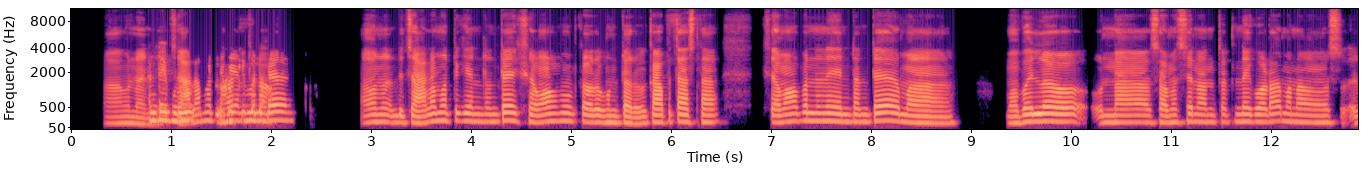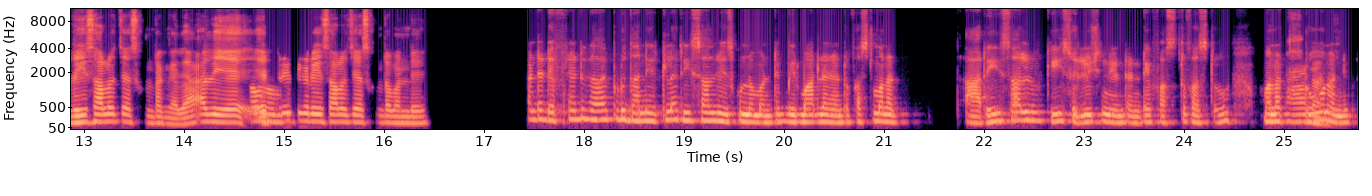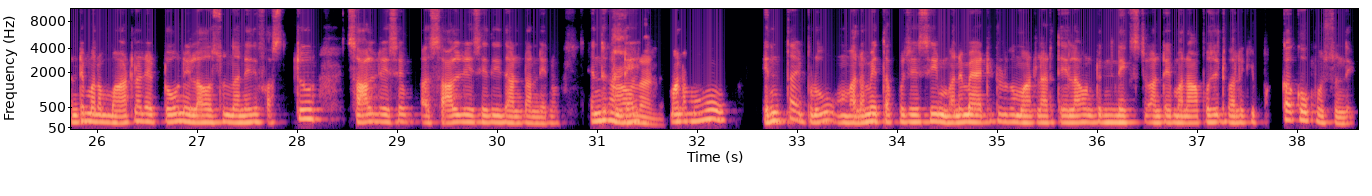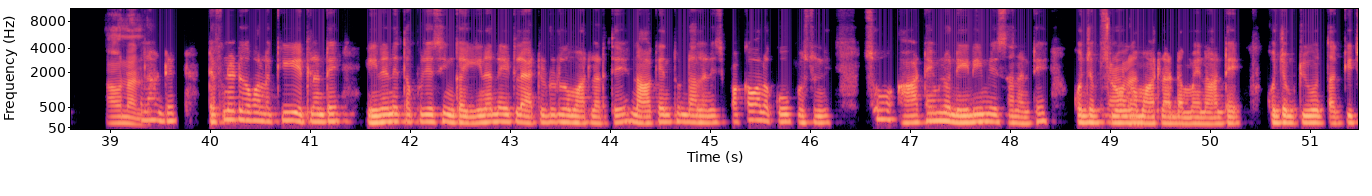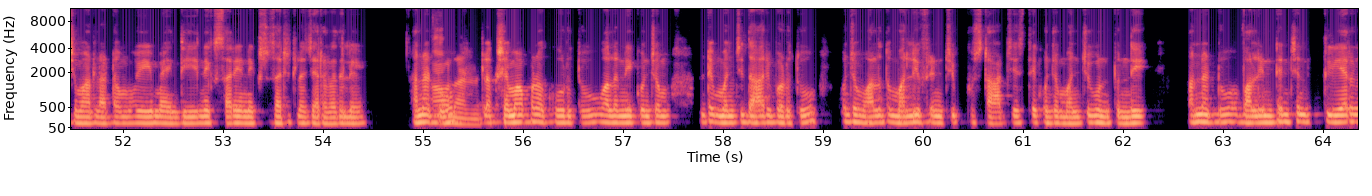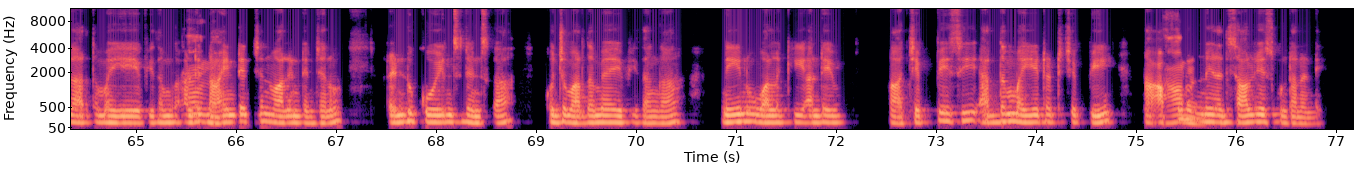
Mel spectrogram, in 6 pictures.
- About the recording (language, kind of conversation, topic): Telugu, podcast, సమస్యపై మాట్లాడడానికి సరైన సమయాన్ని మీరు ఎలా ఎంచుకుంటారు?
- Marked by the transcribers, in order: other background noise; in English: "మొబైల్‌లో"; in English: "రీసాల్వ్"; in English: "రీసాల్వ్"; in English: "డెఫినిట్‌గా"; in English: "రీసాల్వ్"; in English: "ఫస్ట్"; in English: "రీసాల్వ్‌కి సొల్యూషన్"; in English: "టోన్"; in English: "టోన్"; in English: "సాల్వ్"; in English: "సాల్వ్"; in English: "యాటిట్యూడ్‌గా"; in English: "నెక్స్ట్"; in English: "అపోజిట్"; in English: "డెఫినిట్‌గా"; in English: "యాటిట్యూడ్‌లో"; in English: "సో"; in English: "స్లోగా"; in English: "ట్యూన్"; in English: "నెక్స్ట్"; in English: "నెక్స్ట్"; in English: "ఫ్రెండ్‌షిప్ స్టార్ట్"; in English: "ఇంటెన్షన్ క్లియర్‌గా"; in English: "ఇంటెన్షన్"; in English: "కోయిన్సిడెన్స్‌గా"; in English: "సాల్వ్"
